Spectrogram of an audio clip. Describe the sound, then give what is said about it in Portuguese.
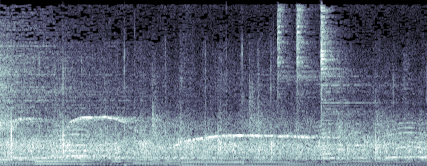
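A large group claps steadily and continuously, applauding the Lord for a man's life after his testimony of healing, a dense wash of applause filling the space over sustained organ-like tones, with some faint voices mixed in. “Vamos aplaudir o Senhor pela sua vida.”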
